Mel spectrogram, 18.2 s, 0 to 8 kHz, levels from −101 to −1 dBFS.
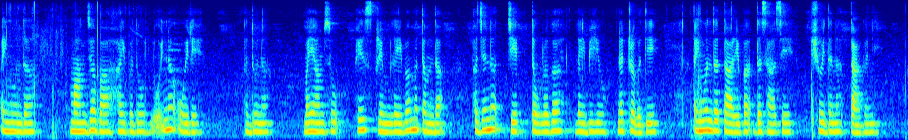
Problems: background sounds at intervals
